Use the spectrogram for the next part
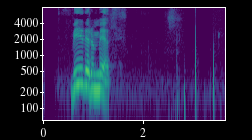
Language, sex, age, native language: Icelandic, female, 70-79, Icelandic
